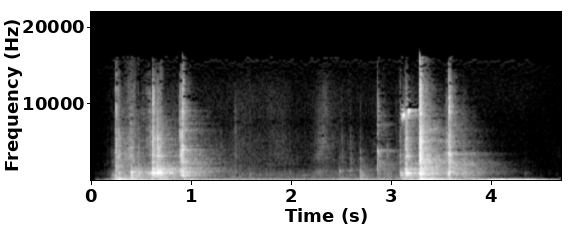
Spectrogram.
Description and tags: Door opens and closes
A door opens. And then it closes again. HOLY SHIT, no way!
